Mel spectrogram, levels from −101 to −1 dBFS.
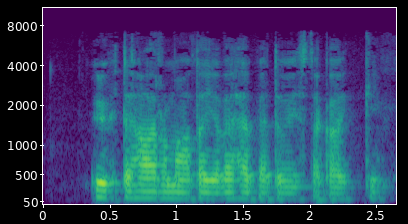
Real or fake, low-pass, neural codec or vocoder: real; 7.2 kHz; none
